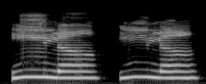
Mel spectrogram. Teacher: ایلا میں آپ کو 2 کاؤنٹ اسٹریچ کرنا ہے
